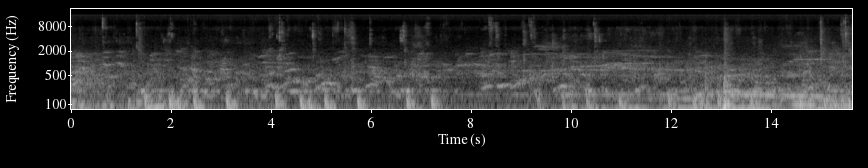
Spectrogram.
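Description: Two women chew and smack their lips loudly, close up.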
